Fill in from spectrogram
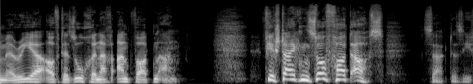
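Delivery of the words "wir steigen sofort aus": high, strained attempt at calm; trying to hide the panic from kids; teacher trying to calmly tell children to get off; failing to sound calm. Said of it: "versuchte ruhig zu klingen und scheiterte kläglich".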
